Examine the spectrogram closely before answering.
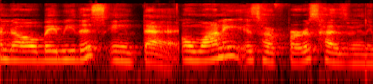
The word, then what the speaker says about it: Ojani: Her ex-husband, Ojani, or Ani, depending on how you pronunciate, popped in and let her know, baby, this ain't that. Owani is her first husband.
